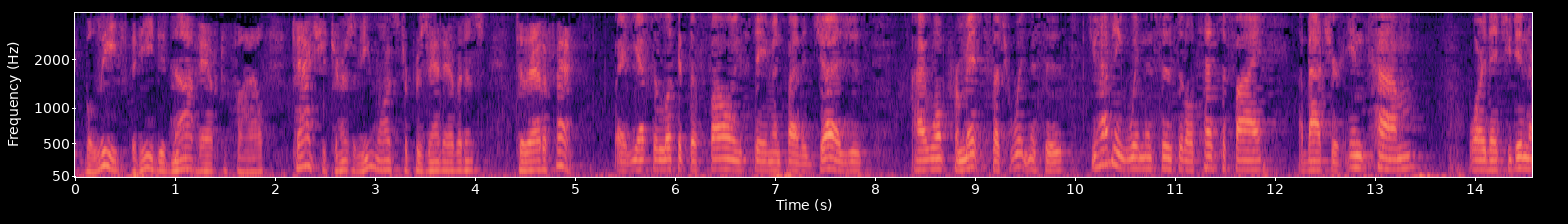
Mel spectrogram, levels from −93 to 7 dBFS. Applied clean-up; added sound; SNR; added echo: none; Animal; 16 dB; none.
